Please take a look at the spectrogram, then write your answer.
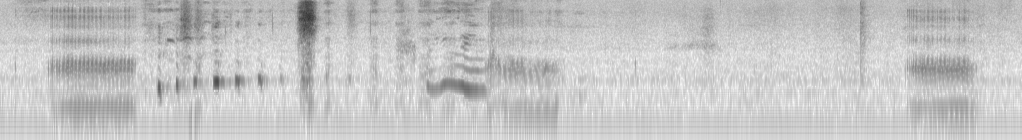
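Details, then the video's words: Sleeping Shih Tzu Fifi gives rough, harmonic snores near the start and end. Between them come faint squeaky whistling tones, a sharp click and a brief murmur of voice, over a constant low hum in a small room. "Shihtzu snoring"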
